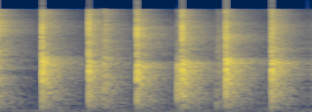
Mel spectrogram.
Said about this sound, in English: We should have a soundboard. So you press a button and it goes like clapping or like applaud.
